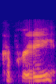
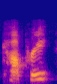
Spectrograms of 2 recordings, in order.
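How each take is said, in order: First: The stress is on the second syllable. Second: The stress is on the first syllable. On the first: The speaker calls it wrong. "not Capri" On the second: The speaker calls it right. "it's Capri. First syllable, X on the first syllable"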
